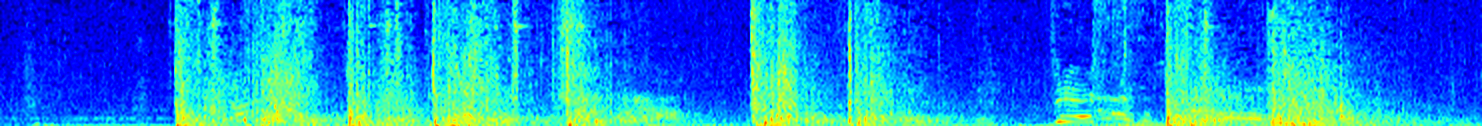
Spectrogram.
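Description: Gunshots crack loudly in quick bursts and echo briefly.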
